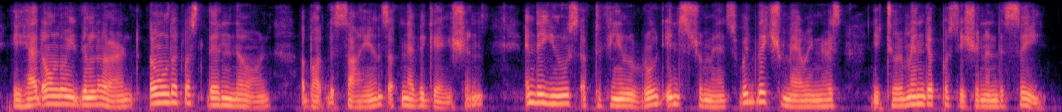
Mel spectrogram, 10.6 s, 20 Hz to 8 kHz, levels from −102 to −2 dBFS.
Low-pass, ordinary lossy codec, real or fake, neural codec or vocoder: 7.2 kHz; Opus, 24 kbps; fake; codec, 16 kHz, 4.8 kbps, FACodec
